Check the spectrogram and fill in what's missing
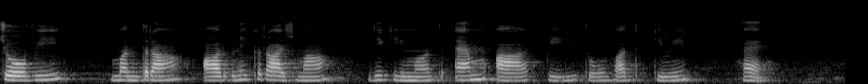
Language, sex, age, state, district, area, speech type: Punjabi, female, 45-60, Punjab, Gurdaspur, urban, read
